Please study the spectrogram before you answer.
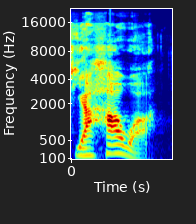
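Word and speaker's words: YHWH: H it's pronounced as yahuwah because it turns out that the language was so simple back then that it vocalized each consonant with an AA sound without specifically marking that sound between consonants so this yhw H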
